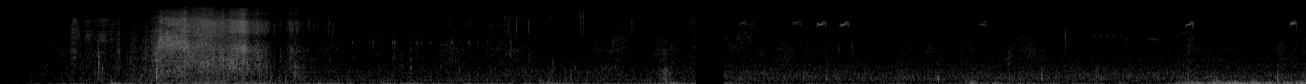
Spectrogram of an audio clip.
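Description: Quiet outdoor ambience. A brief hissing rush comes about two seconds in. Later there are faint, very high, short chirps from small birds, a handful scattered through the second half, and a low rumble builds near the end.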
